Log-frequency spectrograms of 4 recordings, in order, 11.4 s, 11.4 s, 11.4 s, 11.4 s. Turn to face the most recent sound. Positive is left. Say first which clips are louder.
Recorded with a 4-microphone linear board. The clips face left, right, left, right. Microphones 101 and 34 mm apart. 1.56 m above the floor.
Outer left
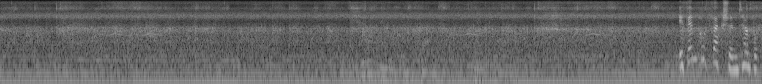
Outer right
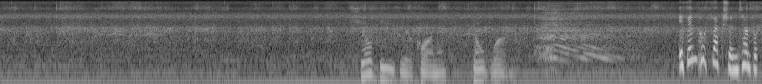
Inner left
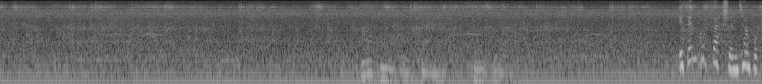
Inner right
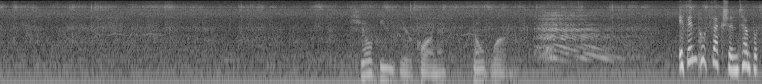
# outer right 10 dB, inner right 9 dB
turn(degrees=-40)  # may be behind; listen again after turning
